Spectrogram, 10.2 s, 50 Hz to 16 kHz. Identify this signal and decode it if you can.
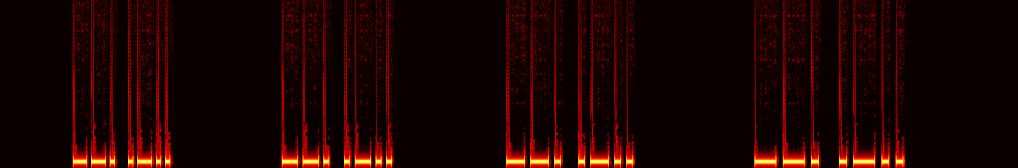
Morse code, heard as a keyed tone, about 22 wpm, 700 Hz. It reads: GL GL GL GL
